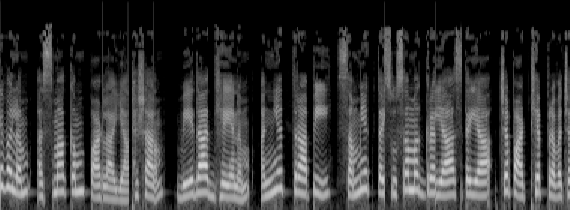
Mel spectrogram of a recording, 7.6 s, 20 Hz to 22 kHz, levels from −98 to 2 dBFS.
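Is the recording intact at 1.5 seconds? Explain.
No. From 1.37 to 2.05 s the audio has chunks out of order: two blocks of about 341 ms each are swapped, so the block that should come first plays one chunk late. Nothing is missing, but that stretch sounds jumbled, with three hard joins, and it ends just before "वेदाध्ययनम् अन्यत्रापि". On a waveform the joins show as abrupt discontinuities. On a spectrogram the harmonic tracks break off at the joins and restart out of line.

The moment also carries the damage heard across the whole clip, which is likely MP2 compression at a low rate, consistent with about 64 kbps. Upper sub-bands are switched off, leaving nothing above 14.4 kHz, and the bands that remain are coarsely quantised. The speech therefore sounds dull, with a gurgling, granular texture. On a spectrogram this shows as a hard ceiling at 14.4 kHz with blocky patches in the higher bands that blink on and off.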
